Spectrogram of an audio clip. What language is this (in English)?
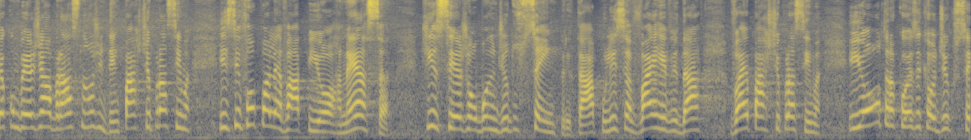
Portuguese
